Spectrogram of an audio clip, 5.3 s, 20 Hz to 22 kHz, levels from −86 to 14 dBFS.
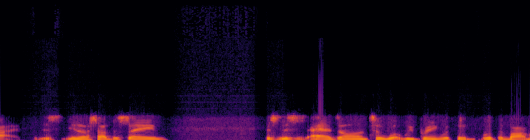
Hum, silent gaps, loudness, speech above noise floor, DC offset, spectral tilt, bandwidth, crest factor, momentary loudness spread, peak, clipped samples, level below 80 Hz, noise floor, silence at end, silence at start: none; none; -18 LUFS; 32 dB; under 0.1%; -8.5 dB/octave; 4.7 kHz; 18 dB; 9 LU; -2 dBFS; under 0.1%; -58 dBFS; -50 dBFS; 0 s; 0 s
